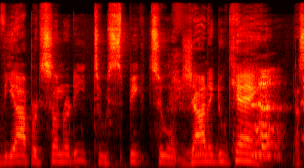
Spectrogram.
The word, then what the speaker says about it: Johnny Dukane: today i have the opportunity to speak to johnny duquesne that's how i pronounce it correct yes sir johnny john duquesne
